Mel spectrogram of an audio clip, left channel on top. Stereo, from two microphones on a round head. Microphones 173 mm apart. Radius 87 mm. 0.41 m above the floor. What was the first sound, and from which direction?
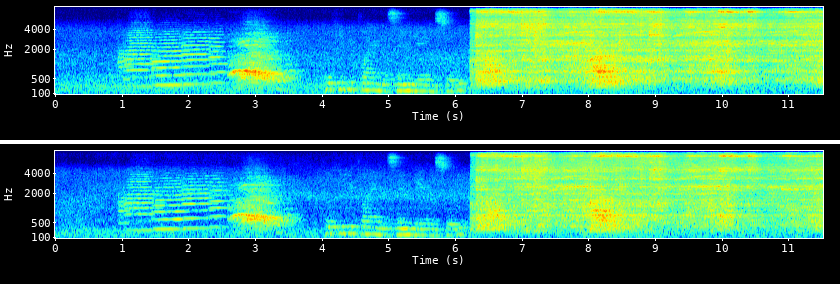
A trumpet, 65° left (ahead or behind).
